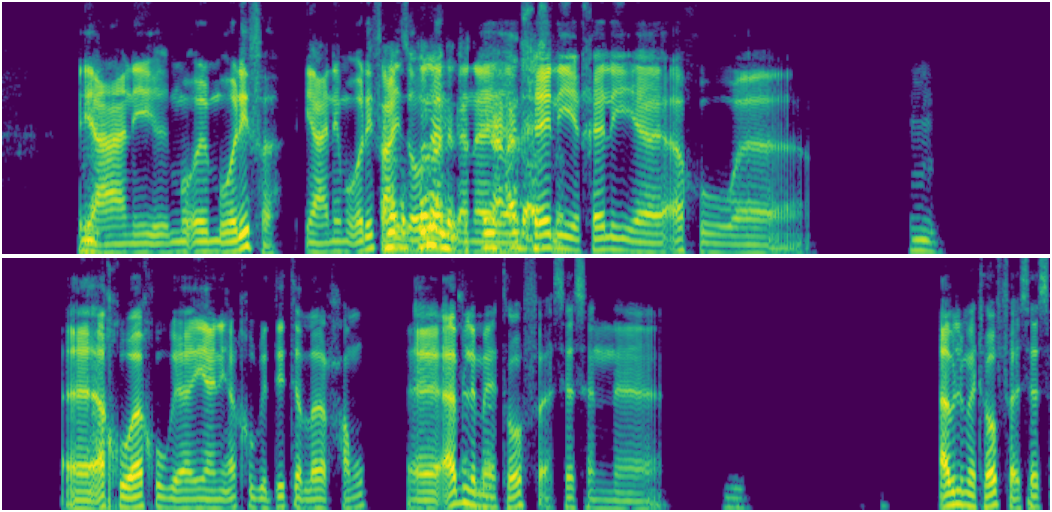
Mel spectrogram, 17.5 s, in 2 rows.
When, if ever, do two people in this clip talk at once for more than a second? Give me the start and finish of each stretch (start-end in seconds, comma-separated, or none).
3.2-4.7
